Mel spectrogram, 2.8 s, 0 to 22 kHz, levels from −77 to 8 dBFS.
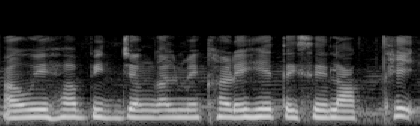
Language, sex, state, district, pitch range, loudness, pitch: Chhattisgarhi, female, Chhattisgarh, Sarguja, 195-205 Hz, -13 LUFS, 200 Hz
